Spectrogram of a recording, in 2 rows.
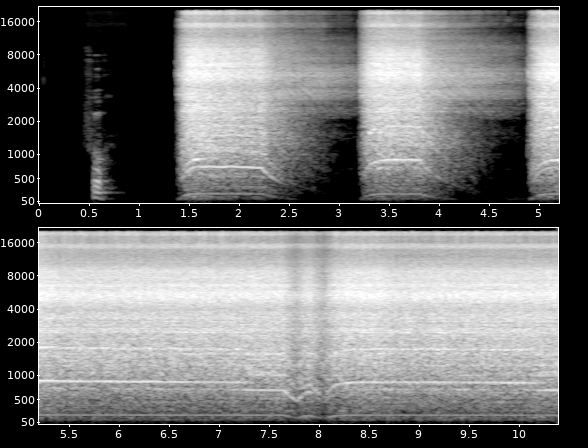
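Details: Worn original motor of a professional hair dryer used several years, test-run with a 0.22 µF capacitor added, smelling: steady high whine with rough hissing, cut off and restarted; worn, blackened commutator, motor not fit for use.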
